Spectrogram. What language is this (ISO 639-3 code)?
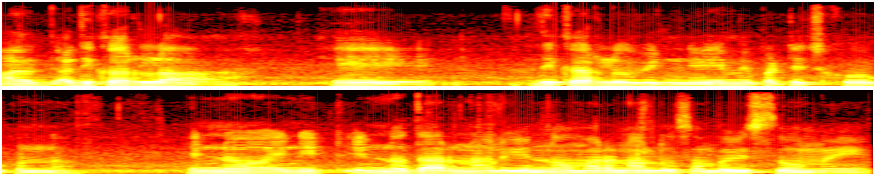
tel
